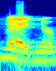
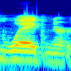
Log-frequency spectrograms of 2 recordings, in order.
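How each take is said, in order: First: The name begins with a V sound. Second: The name begins with a W sound. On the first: This is the German pronunciation. "the W is pronounced with a V" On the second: This is the common American pronunciation. "a lot of the videos made in the United States and America as Wegener"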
